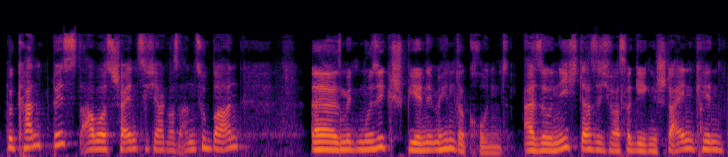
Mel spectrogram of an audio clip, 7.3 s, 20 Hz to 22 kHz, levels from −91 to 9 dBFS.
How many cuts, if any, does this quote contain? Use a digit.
3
